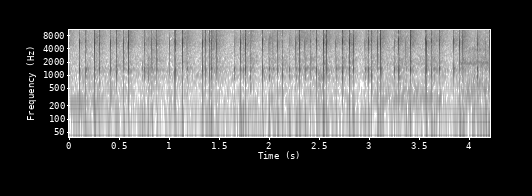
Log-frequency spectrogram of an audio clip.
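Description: Long fingernails rapidly tap and scratch the sides of a small, hollow white plastic nasal spray bottle with a green label and a nozzle cap. The result is a quick, uneven string of sharp, bright clicks and crinkly scratches with almost no low end. Each hit dies away instantly against a soft, quiet background.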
